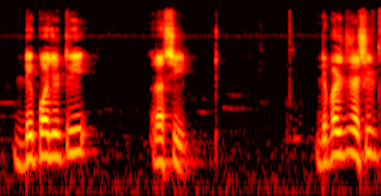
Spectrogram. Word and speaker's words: receipt: Actual में रिसीप्ट नहीं होती है, स्पेलिंग ज़रूर ऐसी है, पी आता है बीच में, लेकिन इसको रिसीप्ट नहीं बोलते बल्कि रिसीट बोलते हैं।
